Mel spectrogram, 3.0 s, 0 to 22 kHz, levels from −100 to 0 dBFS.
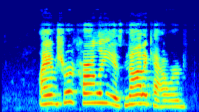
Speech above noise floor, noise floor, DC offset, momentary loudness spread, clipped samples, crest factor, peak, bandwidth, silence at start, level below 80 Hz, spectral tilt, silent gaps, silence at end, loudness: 47 dB; -67 dBFS; under 0.1%; 11 LU; under 0.1%; 18 dB; -4 dBFS; 9.8 kHz; 0.6 s; -78 dBFS; -2 dB/octave; none; 0.2 s; -19 LUFS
